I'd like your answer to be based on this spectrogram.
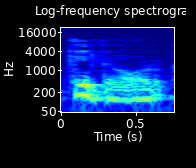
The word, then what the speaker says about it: Kierkegaard: En este post-scriptum, nos dice, de primeras, ya les he leído la definición con la que concluye, en este post-scriptum nos dice Søren Kierkegaard, o Kierkegaard, como se mejor pronuncia en danés,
